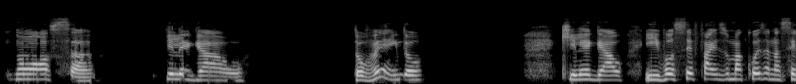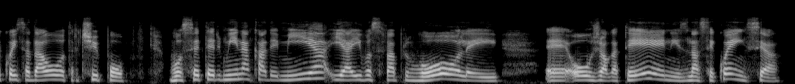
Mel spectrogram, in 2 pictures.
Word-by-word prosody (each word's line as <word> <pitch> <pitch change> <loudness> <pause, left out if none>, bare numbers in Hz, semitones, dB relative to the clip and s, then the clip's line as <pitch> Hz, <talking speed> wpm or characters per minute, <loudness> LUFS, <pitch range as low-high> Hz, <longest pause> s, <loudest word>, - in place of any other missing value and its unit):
Nossa, 240 -8 +1 0.7
que 250 - +2
legal! 200 -6 -1 1.1
Tô 205 -1 +3
vendo. 220 - -1 1.4
Que 225 - +1
legal. 220 -3 +1 0.2
E 215 - +1
você 245 +3 +1
faz 240 -3 -2
uma 240 -1 -1
coisa 255 +1 0
na 225 -1 -3
sequência 215 -1 -1
da 200 0 +3
outra? 215 -1 -1
Tipo, 195 -6 0 0.4
você 195 +4 +1
termina 225 +2 +1
a - - -4
academia 220 +5 0
e 215 -1 +1
aí 200 +1 +2
você 210 -1 -4
vai 200 - +1
para 195 +1 -9
o 180 - -6
vôlei, 185 -4 +3 0.5
eh, 180 0 +2
ou 200 -1 +3
joga 180 -2 0
tênis, 205 -3 +2
na 185 -1 +1
sequência? 185 -5 -1
215 Hz, 130 wpm, -21 LUFS, 195-235 Hz, 1.4 s, Tô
